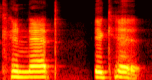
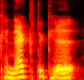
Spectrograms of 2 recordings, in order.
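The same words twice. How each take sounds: First: The middle C sound is left out. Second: The middle C sound is clearly pronounced. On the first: The speaker calls it right. "you're not supposed to say the second C in Connecticut. It's Connecticut" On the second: The speaker calls it wrong. "Nobody says Connecticut"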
